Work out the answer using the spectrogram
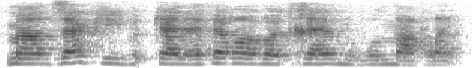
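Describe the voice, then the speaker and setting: A woman with a Quebec French accent, a mother being interviewed, speaking hesitantly and softly. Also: medium pitch, fairly even intonation, very fast, muffled recording. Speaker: interview guest. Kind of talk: casual interview. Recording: echoey room, faint noise.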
